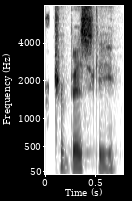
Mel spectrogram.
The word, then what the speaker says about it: Trubisky: That's not how that name's pronounced. Trubisky.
